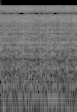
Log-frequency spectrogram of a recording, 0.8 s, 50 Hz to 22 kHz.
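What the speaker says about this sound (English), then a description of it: "Now we're going to add 3 cloves of garlic and 1 teaspoon of ginger." Garlic cloves and ginger sizzle in sesame oil in a 12.5-inch cast iron skillet, giving a brief, loud, steady hiss with no pauses.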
